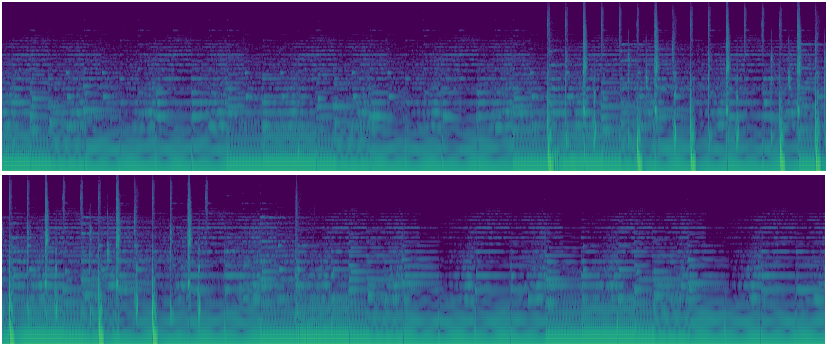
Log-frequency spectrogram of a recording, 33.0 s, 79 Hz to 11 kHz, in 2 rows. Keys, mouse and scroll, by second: 7.6 alt+Delete, 8.4-17.4 alt+drag, 22.5 alt+F11, 25.2-32.9 alt+drag.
